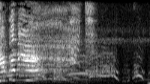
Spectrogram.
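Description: A man screaming with excitement, loud and rough for about the first second, then breaking into shorter, quieter cries.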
